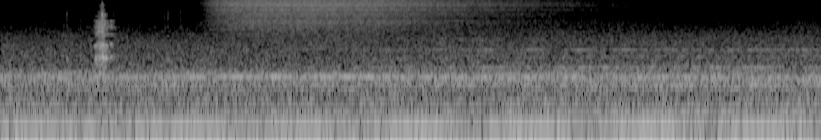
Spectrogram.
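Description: Steam hisses out of a jar and slowly fades.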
